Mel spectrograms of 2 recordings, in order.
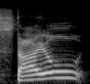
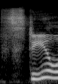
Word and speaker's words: Steil: Wait, his name is His name is Style, but Steel is right there. Why would Why would you pronounce it that way?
